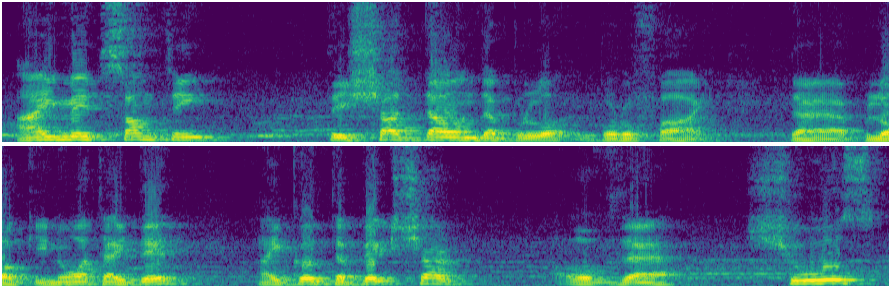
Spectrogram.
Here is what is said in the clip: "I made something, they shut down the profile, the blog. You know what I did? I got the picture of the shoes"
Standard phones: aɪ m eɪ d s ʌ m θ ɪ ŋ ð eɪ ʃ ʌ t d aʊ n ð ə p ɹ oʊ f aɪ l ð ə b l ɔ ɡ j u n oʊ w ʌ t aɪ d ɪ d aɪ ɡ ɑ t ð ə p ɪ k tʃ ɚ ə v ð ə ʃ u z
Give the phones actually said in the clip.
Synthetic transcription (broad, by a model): aɪ m eɪ d s ʌ m θ ɪ ŋ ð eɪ ʃ ʌ t d aʊ n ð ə b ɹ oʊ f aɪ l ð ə b l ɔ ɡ j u n oʊ w ʌ t aɪ d ɪ d aɪ ɡ ɑ t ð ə p ɪ k tʃ ɚ ə v ð ə ʃ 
